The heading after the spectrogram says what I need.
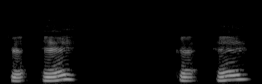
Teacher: You could really hear the glottal stop. Ge-e. Because there's a slight pause.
